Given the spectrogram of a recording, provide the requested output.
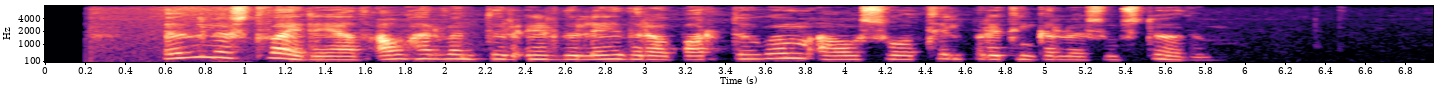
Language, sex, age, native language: Icelandic, female, 50-59, Icelandic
